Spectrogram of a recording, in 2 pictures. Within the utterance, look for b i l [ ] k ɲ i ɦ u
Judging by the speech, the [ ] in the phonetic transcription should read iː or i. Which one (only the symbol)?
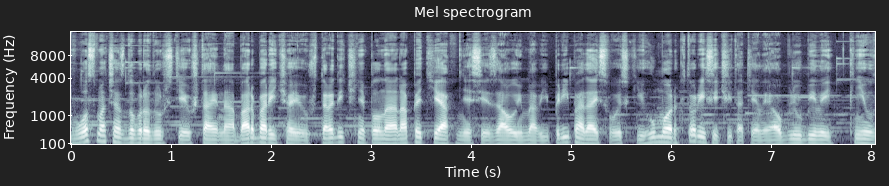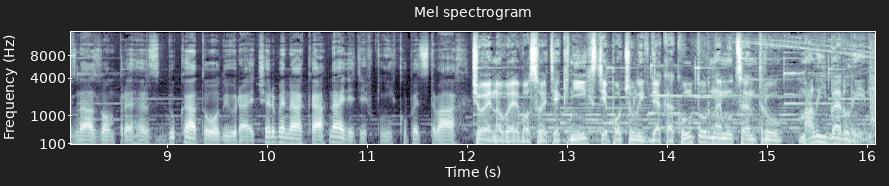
i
